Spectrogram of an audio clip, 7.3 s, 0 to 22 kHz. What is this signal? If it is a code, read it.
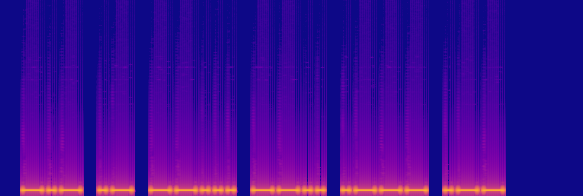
Morse code, heard as a keyed tone, about 15 wpm, 700 Hz. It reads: KA7ZJW
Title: USA Callsign DE Callsign - 6 Characters - 15wpm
